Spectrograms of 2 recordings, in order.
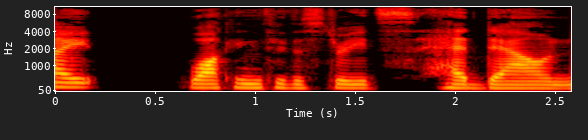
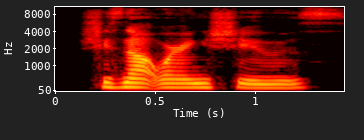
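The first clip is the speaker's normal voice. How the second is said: usual speaking voice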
